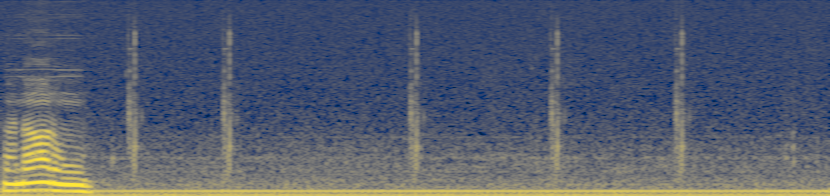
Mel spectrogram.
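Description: Mechanical switches click one after another.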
